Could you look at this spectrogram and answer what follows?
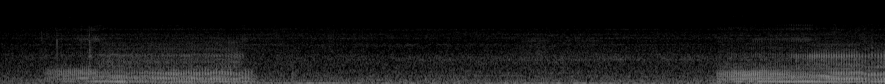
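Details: Sleeping dog snoring: two long, low, rattling snores separated by a quiet gap, with steady background hiss.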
